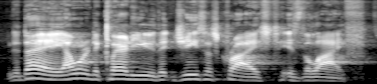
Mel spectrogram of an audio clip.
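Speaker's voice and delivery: ordinary delivery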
